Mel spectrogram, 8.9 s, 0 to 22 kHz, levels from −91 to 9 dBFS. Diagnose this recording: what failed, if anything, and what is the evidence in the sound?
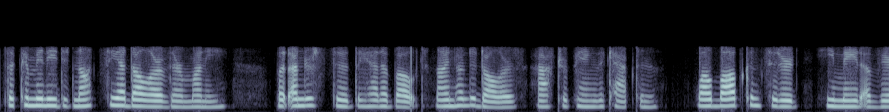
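Nothing stood out on listening to this recording; the speech comes across as an ordinary narrowband telephone-band signal consistent with a 32 kbit/s G.726 link working as intended.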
